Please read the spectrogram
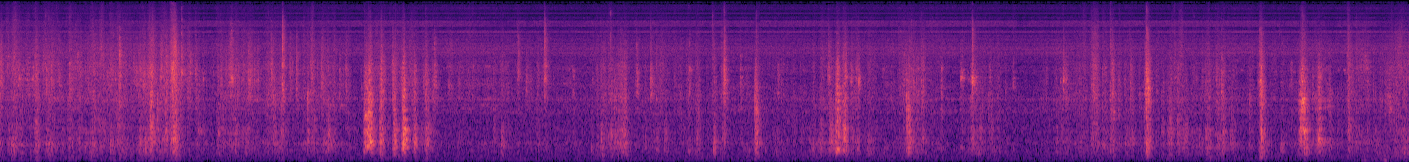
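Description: Handling noise of a tripod being packed into its fabric carry bag: irregular rustling, clicks and knocks, with a louder cluster about a quarter of the way through.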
